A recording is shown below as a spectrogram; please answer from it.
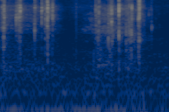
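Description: Small plastic zip-lock bags of round diamond-painting drills being handled on a table: light crinkles and clicks in a few short clusters.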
